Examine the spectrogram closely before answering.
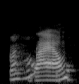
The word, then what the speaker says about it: Ryhal: I want to introduce, is it pronounced Ryhal, right? Ryhal.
